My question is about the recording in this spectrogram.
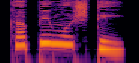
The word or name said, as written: ಕಪಿಮುಷ್ಟಿ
